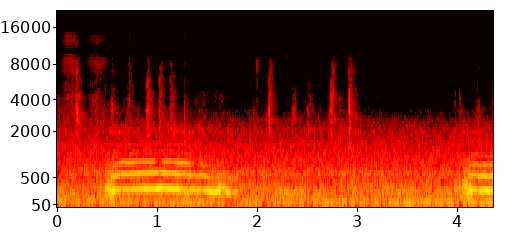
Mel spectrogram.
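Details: Wanta, an elderly dog receiving home care, who often vocalises while awake, gives a drawn-out, steady, tonal moan lasting about a second. After a pause a second moan begins at the end. Faint room noise lies underneath.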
